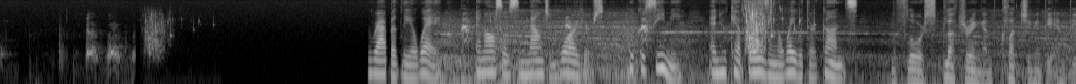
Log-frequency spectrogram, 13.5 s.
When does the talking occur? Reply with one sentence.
You can hear the talking from 4.6 to 13.4 s.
